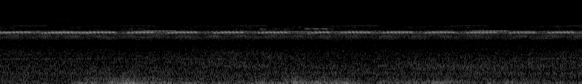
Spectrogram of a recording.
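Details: Autumn insects calling on a night in the forest of Tsukimi no Mori, Kaizu, Gifu, Japan: high chirping trills in short bursts, roughly two per second, rhythmic and regular over a quiet low background.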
